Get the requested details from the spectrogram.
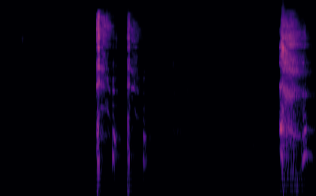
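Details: Coughing from a streamer who is sick with a sore throat: a short cluster of three coughs, then one louder cough after a pause.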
